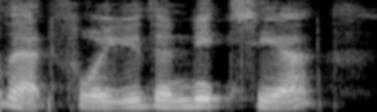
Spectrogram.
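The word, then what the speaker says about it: Nuytsia: exist anymore um it's a beautiful tree called nits here and um I I'll just spell that for you the nits here n u y TS I a flora bunder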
